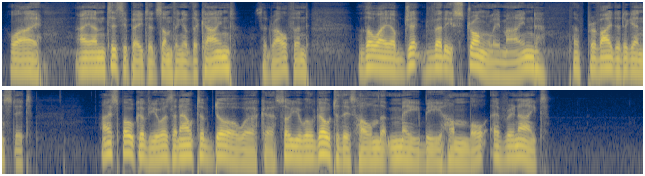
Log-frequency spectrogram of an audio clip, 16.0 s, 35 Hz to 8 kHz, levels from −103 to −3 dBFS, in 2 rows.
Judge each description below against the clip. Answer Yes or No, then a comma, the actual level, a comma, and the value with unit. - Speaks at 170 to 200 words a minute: No, average, 160 wpm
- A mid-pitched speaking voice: No, low, 100 Hz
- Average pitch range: Yes, average, 3.4 semitones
